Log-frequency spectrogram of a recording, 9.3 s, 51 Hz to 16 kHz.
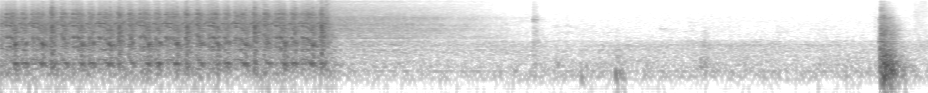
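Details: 2004 Ford F-450 6.0 Powerstroke after coolant flush, oil changes, oil cooler replacement and EGR delete, batteries fully charged: starter grinds steadily for about three seconds and the engine coughs but never catches. Long crank, no start.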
